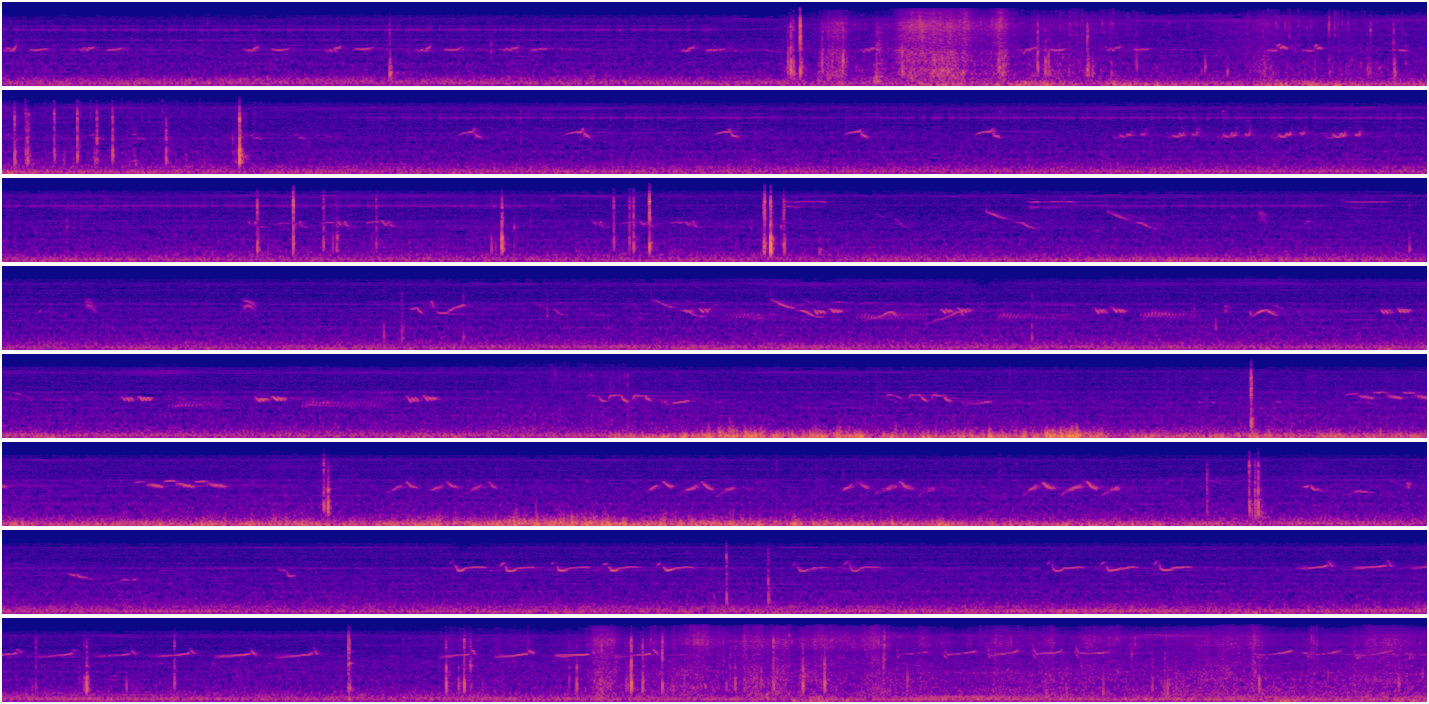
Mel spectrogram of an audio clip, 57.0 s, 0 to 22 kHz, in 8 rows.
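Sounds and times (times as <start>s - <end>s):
birds chirping: 0.0s - 57.0s
faint high insect buzz: 0.0s - 57.0s
sharp clicks: 6.8s - 8.4s, 15.5s - 18.4s.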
